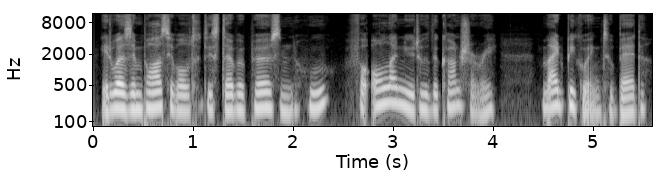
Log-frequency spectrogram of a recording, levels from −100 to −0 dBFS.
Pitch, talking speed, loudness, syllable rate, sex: 175 Hz, 215 wpm, -21 LUFS, 5.5 syllables/s, female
